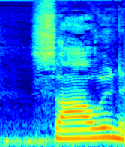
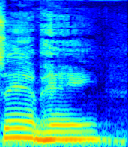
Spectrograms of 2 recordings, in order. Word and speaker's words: Samhain: then you see on your screen now that's solid and that's how it's pronounced it look like it should be pronounced Samhain you know but it's ashli sovereign and now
